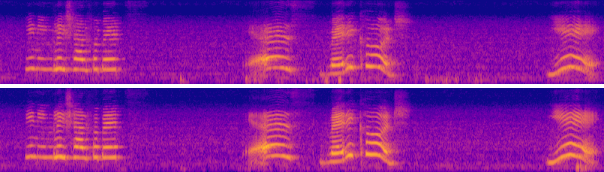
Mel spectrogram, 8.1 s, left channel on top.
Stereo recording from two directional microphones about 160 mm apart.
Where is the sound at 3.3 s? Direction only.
45° right (ahead or behind).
